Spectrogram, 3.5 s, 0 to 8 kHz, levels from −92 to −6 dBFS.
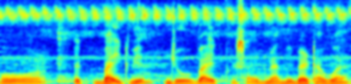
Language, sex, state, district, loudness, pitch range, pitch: Hindi, male, Uttar Pradesh, Muzaffarnagar, -21 LUFS, 130-145 Hz, 135 Hz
